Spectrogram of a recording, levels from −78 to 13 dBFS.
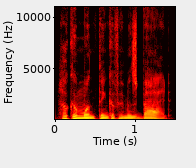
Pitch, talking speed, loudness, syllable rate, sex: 115 Hz, 315 wpm, -17 LUFS, 6.8 syllables/s, male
